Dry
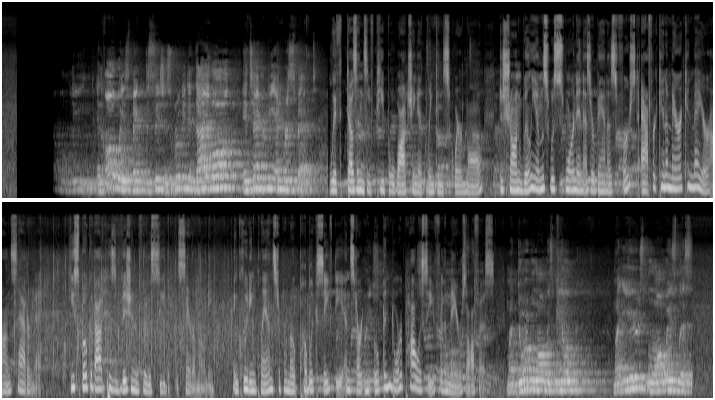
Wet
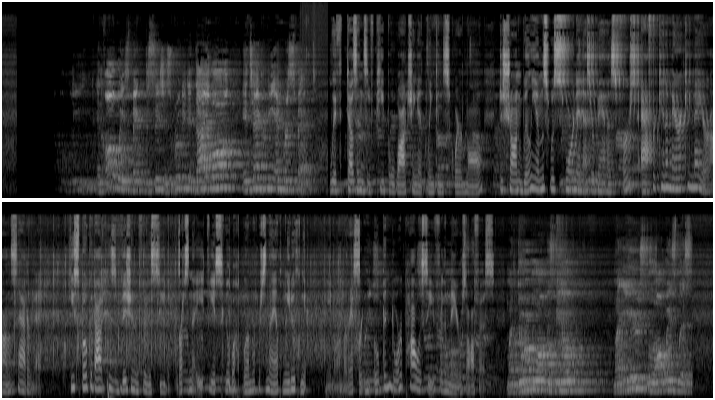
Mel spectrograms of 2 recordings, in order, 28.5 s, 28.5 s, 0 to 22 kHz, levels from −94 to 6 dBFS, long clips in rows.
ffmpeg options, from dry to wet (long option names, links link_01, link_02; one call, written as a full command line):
ffmpeg -i in.wav -filter_complex "[0:a]asettb=1/sr,asplit=3[link_01][link_02][link_03];[link_01]atrim=end=5.964[link_04];[link_02]atrim=start=5.96:end=6.55,asetpts=PTS-STARTPTS,afade=type=in:duration=0.004:curve=qsin,afade=type=out:start_time=0.586:duration=0.004:curve=qsin,aeval=exprs='val(0)*gte(abs(val(0)),0.00473)':channel_layout=same[link_05];[link_03]atrim=start=6.546[link_06];[link_04][link_05]acrossfade=duration=0.004:curve1=hsin:curve2=qsin[link_07];[link_07][link_06]acrossfade=duration=0.004:curve1=qsin:curve2=hsin,asettb=1/sr,asplit=3[link_08][link_09][link_10];[link_08]atrim=end=11.124[link_11];[link_09]atrim=start=11.12:end=14.48,asetpts=PTS-STARTPTS,afade=type=in:duration=0.004:curve=qsin,afade=type=out:start_time=3.356:duration=0.004:curve=qsin,aecho=1:1:77|154|231:0.422|0.114|0.0307,atrim=end_sample=148176[link_12];[link_10]atrim=start=14.476[link_13];[link_11][link_12]acrossfade=duration=0.004:curve1=hsin:curve2=qsin[link_14];[link_14][link_13]acrossfade=duration=0.004:curve1=qsin:curve2=hsin,asplit=3[link_15][link_16][link_17];[link_15]afade=type=out:start_time=24.44:duration=0.02[link_18];[link_16]aecho=1:1:40|96|174.4|284.2|437.8|653:0.631|0.398|0.251|0.158|0.1|0.0631,afade=type=in:start_time=24.44:duration=0.02,afade=type=out:start_time=27.31:duration=0.02[link_19];[link_17]afade=type=in:start_time=27.31:duration=0.02[link_20];[link_18][link_19][link_20]amix=inputs=3:normalize=0,asplit=3[link_21][link_22][link_23];[link_21]atrim=end=17.772[link_24];[link_22]atrim=start=17.768:end=21.372,asetpts=PTS-STARTPTS,areverse[link_25];[link_23]atrim=start=21.368[link_26];[link_24][link_25]acrossfade=duration=0.004:curve1=hsin:curve2=hsin[link_27];[link_27][link_26]acrossfade=duration=0.004:curve1=hsin:curve2=hsin,aderivative,bandreject=frequency=60:width_type=h:width=6,bandreject=frequency=120:width_type=h:width=6,bandreject=frequency=180:width_type=h:width=6,aecho=1:1:1:0.57,volume=-1dB" out.wav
